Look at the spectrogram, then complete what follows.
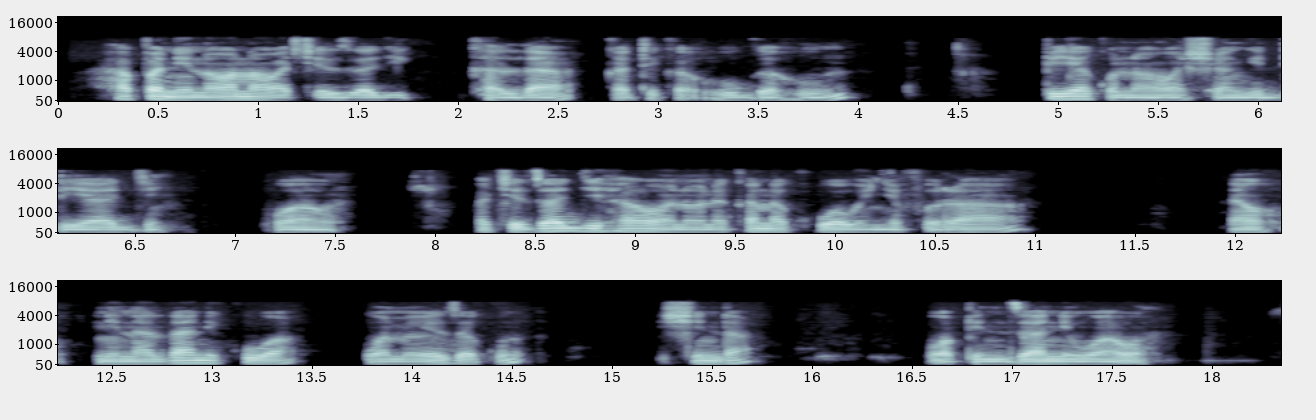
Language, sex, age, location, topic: Swahili, male, 18-24, Nakuru, government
